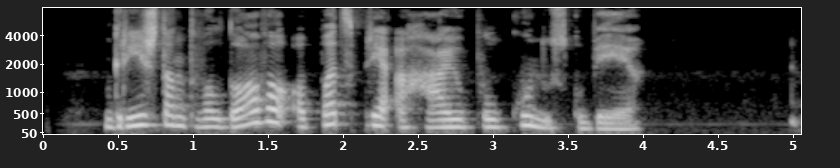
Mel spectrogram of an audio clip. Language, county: Lithuanian, Klaipėda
